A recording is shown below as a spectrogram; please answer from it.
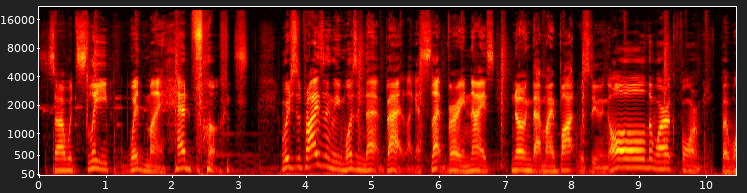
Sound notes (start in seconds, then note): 2.6 laughter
